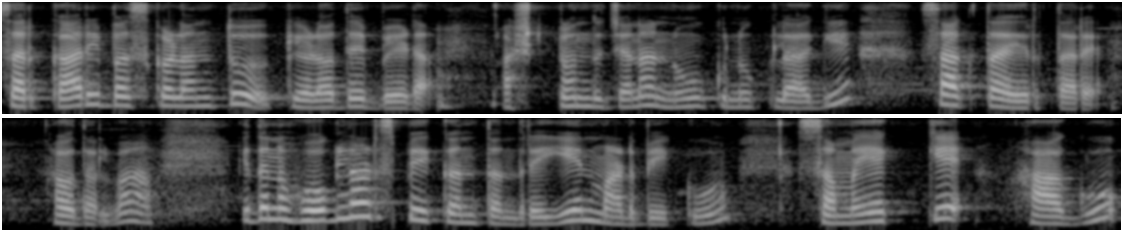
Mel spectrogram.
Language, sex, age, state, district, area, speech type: Kannada, female, 30-45, Karnataka, Davanagere, rural, spontaneous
